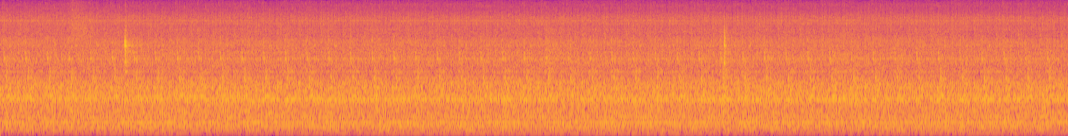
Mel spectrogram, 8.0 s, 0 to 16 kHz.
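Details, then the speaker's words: 2004 Honda Pilot 3.5 V6 after the cylinder 4 misfire was traced: steady, even hum for eight seconds with no stumbles or skips, runs smooth as glass. "you know it took a while for this problem to show up because you know now it runs smooth as glass and certainly don't misfires"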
